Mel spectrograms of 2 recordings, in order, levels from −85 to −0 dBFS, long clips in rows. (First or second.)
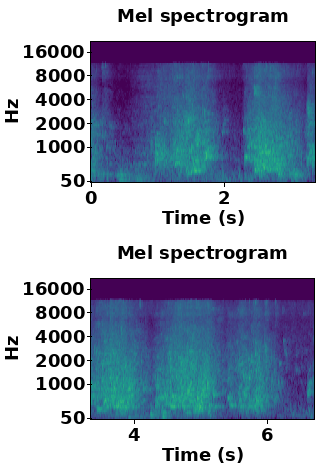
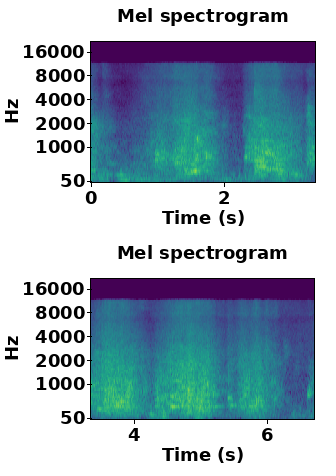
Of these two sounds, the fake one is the second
